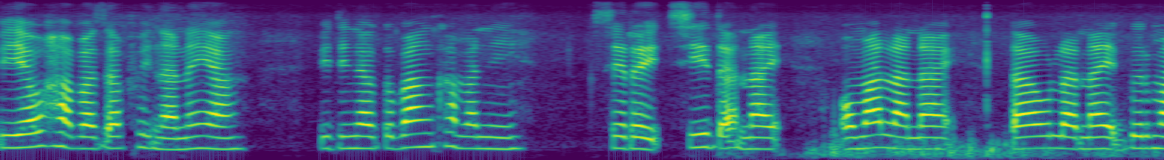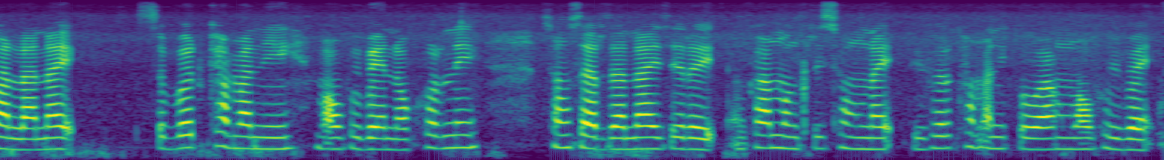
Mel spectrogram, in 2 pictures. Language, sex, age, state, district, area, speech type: Bodo, female, 18-30, Assam, Baksa, rural, spontaneous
